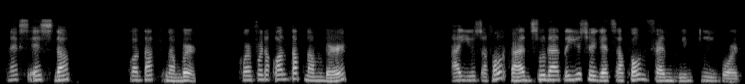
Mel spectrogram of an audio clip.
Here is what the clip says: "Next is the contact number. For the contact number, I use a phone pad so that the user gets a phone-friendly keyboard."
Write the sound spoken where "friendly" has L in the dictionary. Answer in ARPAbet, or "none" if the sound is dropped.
W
